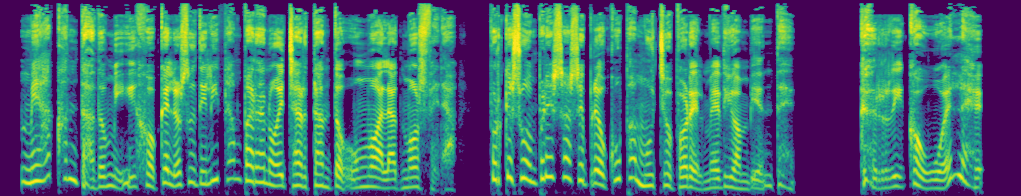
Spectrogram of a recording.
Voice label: locutora abuela spanish voiceover; voces ancianos

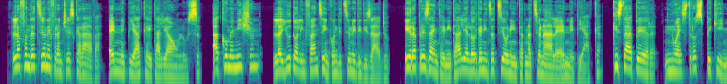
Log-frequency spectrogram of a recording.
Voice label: locutora Italia; locutora italiana

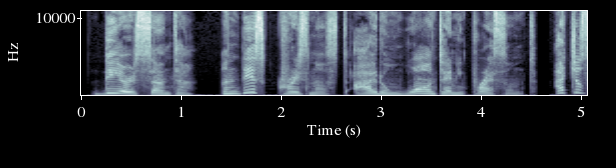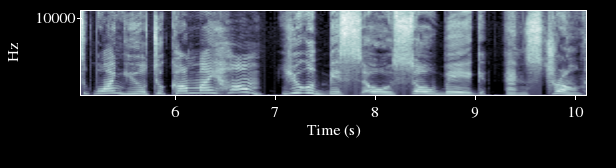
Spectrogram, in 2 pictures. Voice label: locutora infantil espanol neutro latin american child voice english; English child voices. Latin American accent; Recordings of children voiceovers

